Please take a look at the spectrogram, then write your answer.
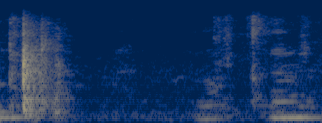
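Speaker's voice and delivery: ordinary talk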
